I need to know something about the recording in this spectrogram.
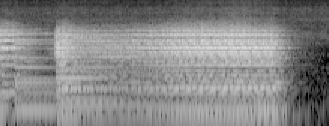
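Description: Organ music bridge in a radio drama: a held chord dies away, then a new full chord comes in just under a second in, is held steady, and fades out near the end.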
